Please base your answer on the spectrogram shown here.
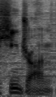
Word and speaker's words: hadron: I think I was pronounce with long a hron you've heard both hadron and hedron okay well I feel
